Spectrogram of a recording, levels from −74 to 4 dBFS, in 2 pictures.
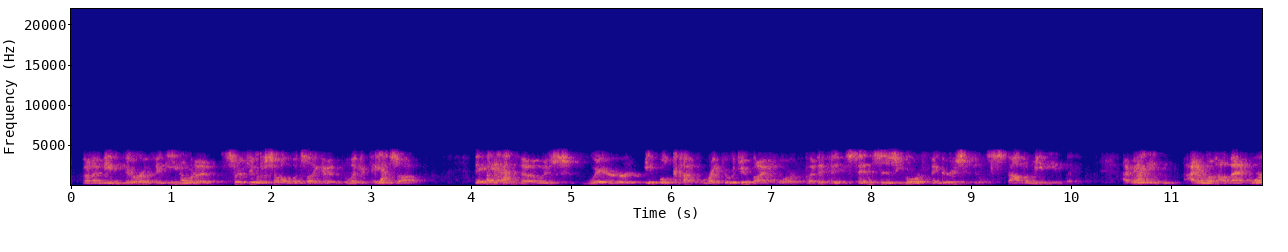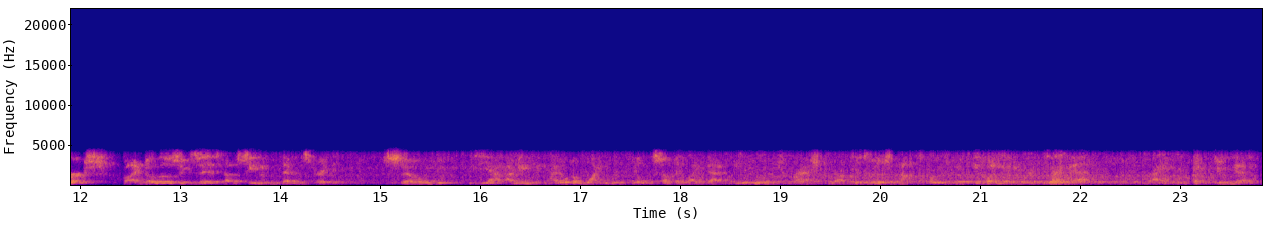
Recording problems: garbled, watery; badly; nothing above 4 kHz
thin; somewhat; fading below 300 Hz
room echo; slight; dies away in 0.5 s
off-mic speech; somewhat distant
traffic noise; loud; throughout; 6 dB below the speech
uneven, jittery; strongly; from 3 to 23 s

